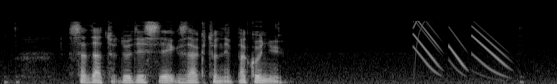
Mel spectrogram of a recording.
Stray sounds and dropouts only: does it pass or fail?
fail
